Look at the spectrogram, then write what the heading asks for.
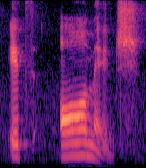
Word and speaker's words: homage: so pay homage to although it starts with an H the H is silent so it's not homage its homage homage pay homage to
